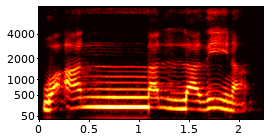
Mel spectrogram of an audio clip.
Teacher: نون کے اوپر شد ہے، ایک الف کی مقدار غنہ کر کے پڑھیں گے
